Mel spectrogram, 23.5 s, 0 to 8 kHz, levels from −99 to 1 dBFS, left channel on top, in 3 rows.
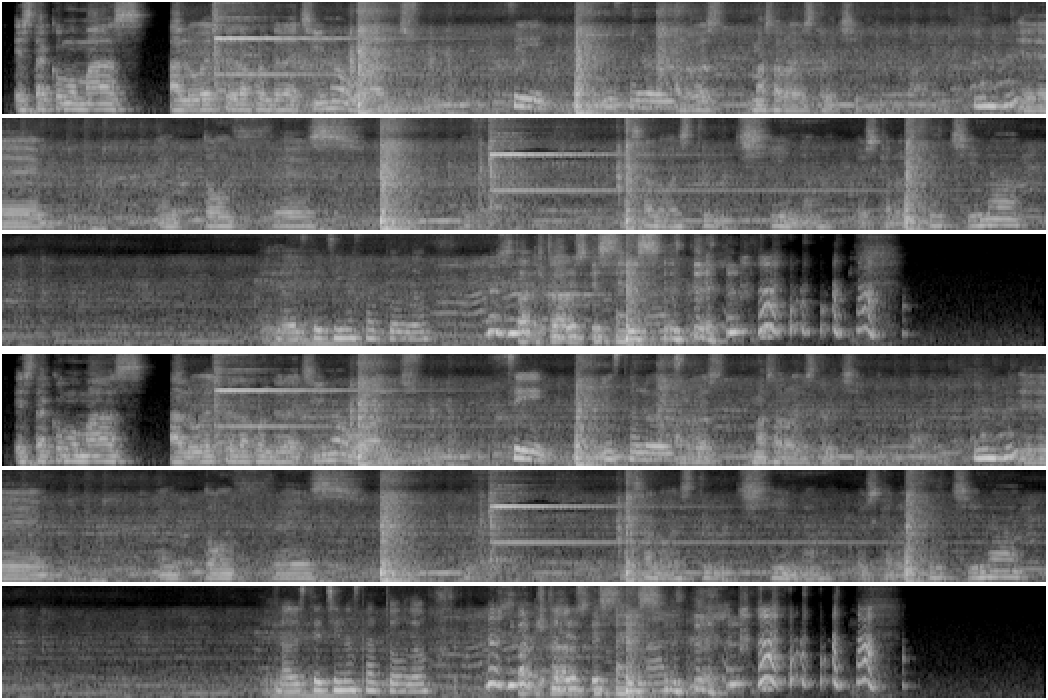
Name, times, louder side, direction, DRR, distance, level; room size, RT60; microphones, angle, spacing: voice 1, 0.1-3.3 5.0-7.3 7.6-8.4 9.0-10.5 11.3-11.5 12.0-12.2 12.5-15.5 17.6-18.1 19.4-21.2 22.1-22.3, left 1 dB, 70° left, 1.9 m, -35 dB
sound 1, 1.3-21.0, left 2 dB, 25° left, 0.5 m, -36 dB
voice 2, 3.8-4.1 4.5-5.4 7.3-7.7 17.7-20.6 21.3-21.7 22.1-22.2, right 2 dB, 35° right, 0.4 m, -30 dB
5.7 x 2.4 x 2.2 m
head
